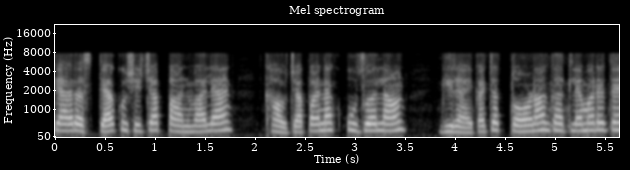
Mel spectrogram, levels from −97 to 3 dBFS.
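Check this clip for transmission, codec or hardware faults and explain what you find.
One codec fault runs through the whole clip. Bluetooth LC3 compression is the likely cause: heavy low-bitrate transform coding strips everything above 7.7 kHz, leaving the speech grainy and breathy, consistent with 7.5 ms frames at 24 kbps.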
